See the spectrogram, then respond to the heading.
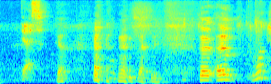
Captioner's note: laughs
